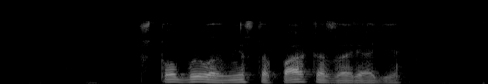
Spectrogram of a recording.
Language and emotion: Russian, neutral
